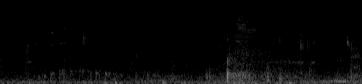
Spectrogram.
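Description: Someone takes a quiet sip of beer: soft wet mouth noises and slurping, a sharp little gulp partway through, then faint swallowing. No talking.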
